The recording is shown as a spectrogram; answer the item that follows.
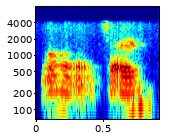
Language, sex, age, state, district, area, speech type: Assamese, male, 18-30, Assam, Sonitpur, rural, conversation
